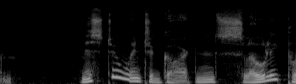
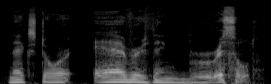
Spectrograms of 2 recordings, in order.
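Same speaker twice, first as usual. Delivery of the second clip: usual speaking voice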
